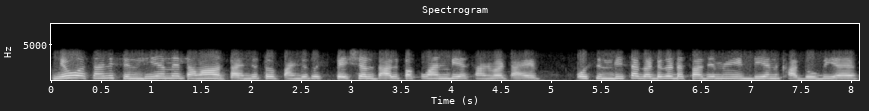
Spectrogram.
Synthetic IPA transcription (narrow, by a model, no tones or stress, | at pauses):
ɓioɐsãːɲd͡ʑisɪ̃nd̪ʱiːəmẽt̪ɐʋ̤ãt̪ɐ̃ɦɪ̃ɲd͡ʑot̪opɐ̃ɦɪ̃ɲd͡ʑot̪ʰoɪspeːʃəld̪aːlpɐkʋaːnbiɐsãːd͡ʑoʋɐʈaːɦe | oɦsɪ̃nd̪ʱisãɡɐɖɡɐɖɐsãːd͡ʑemẽɪ̃ɳɖiənkʰaːd̪obiaːɦe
